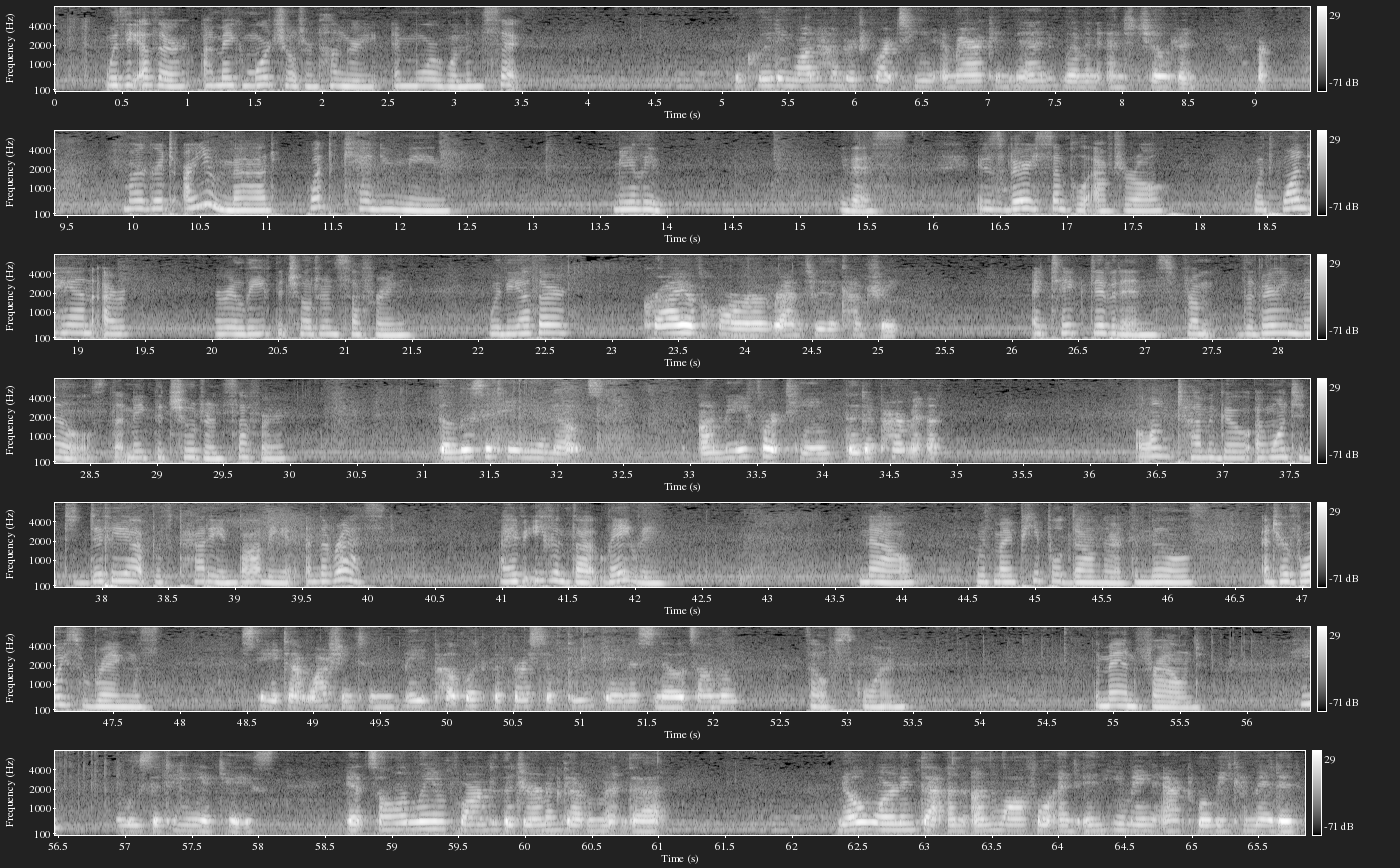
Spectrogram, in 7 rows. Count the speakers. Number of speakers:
2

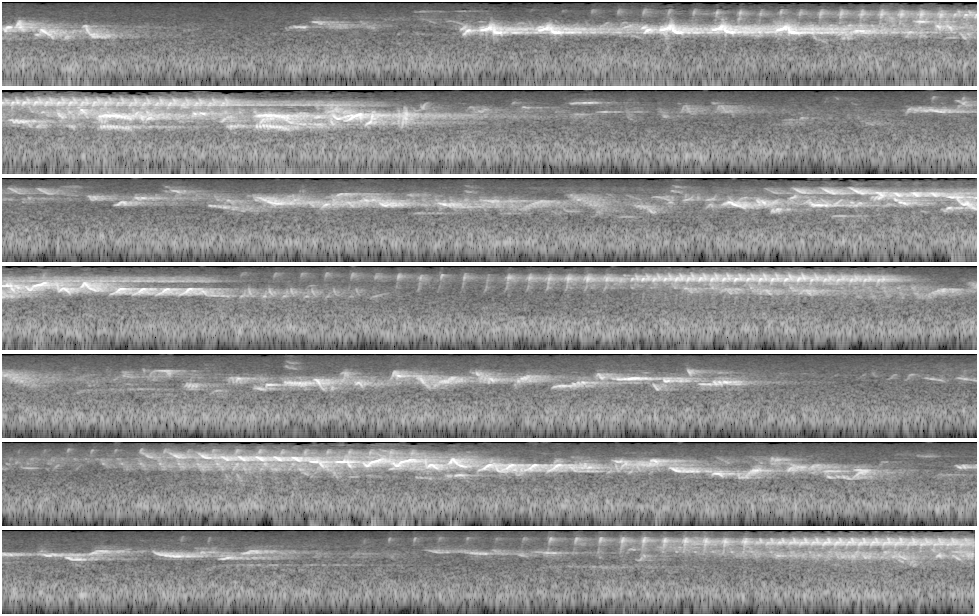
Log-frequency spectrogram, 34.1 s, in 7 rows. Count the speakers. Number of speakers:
0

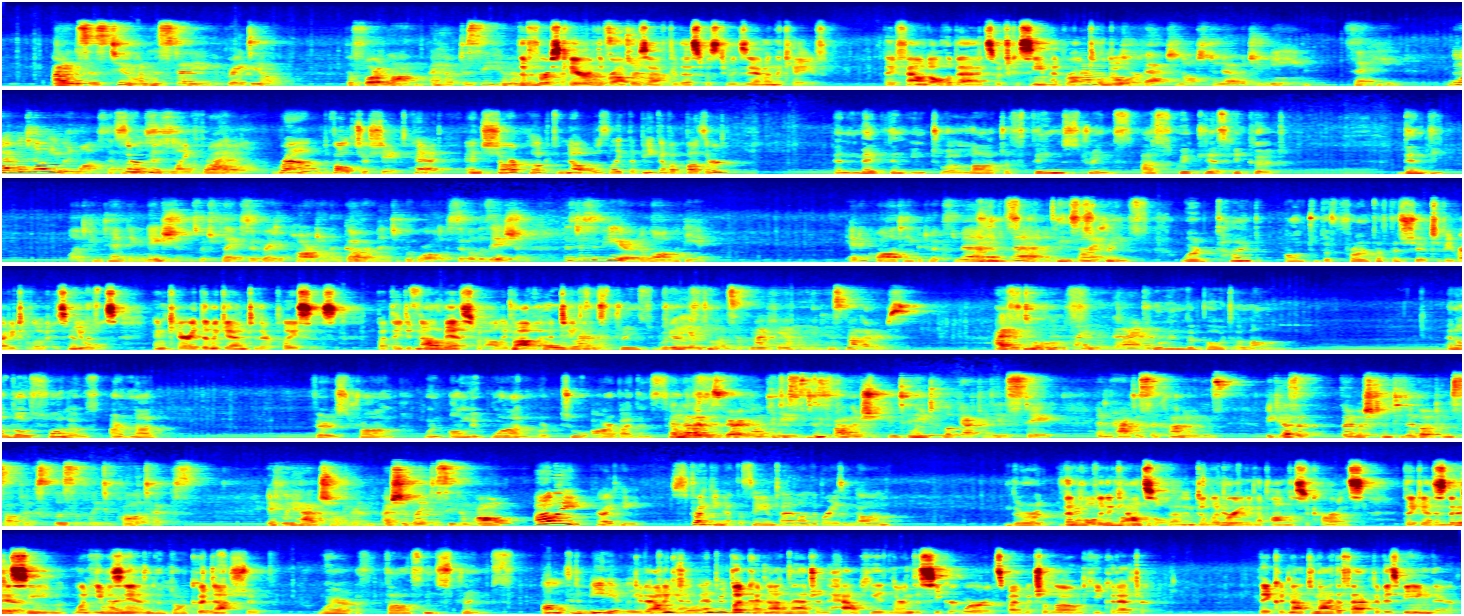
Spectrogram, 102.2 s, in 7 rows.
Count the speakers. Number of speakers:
5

